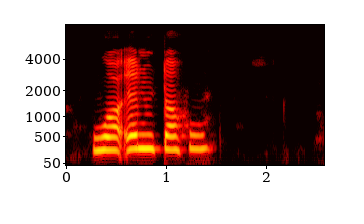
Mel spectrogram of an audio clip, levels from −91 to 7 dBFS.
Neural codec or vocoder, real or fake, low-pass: codec, 16 kHz, 4 kbps, X-Codec, HuBERT features, trained on LibriSpeech; fake; 7.2 kHz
